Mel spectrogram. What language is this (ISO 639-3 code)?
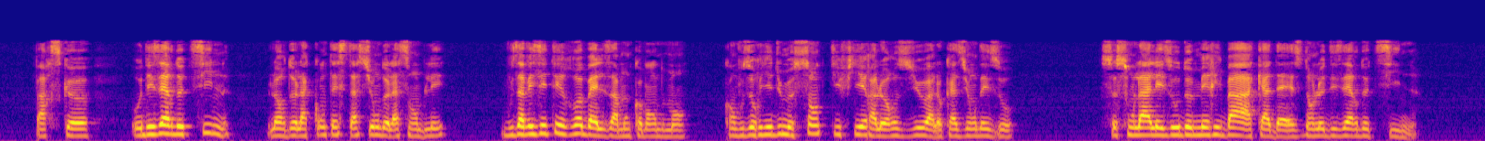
fra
